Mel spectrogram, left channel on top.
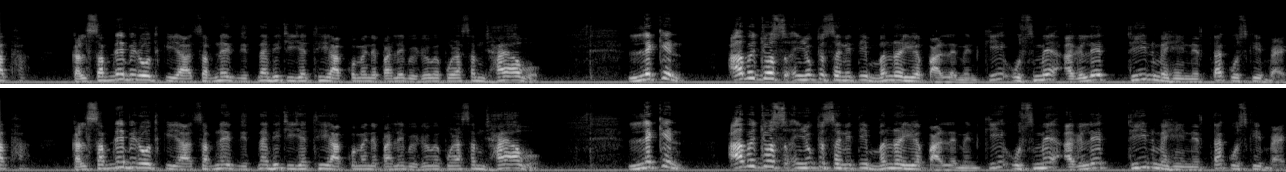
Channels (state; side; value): normal; both; correlation 0.53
